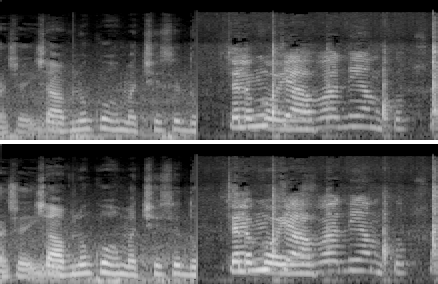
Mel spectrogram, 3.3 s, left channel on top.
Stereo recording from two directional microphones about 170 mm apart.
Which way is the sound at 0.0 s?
10° right (ahead or behind).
